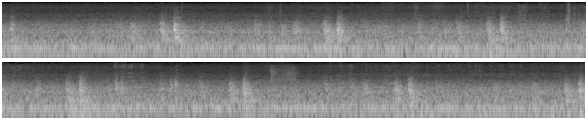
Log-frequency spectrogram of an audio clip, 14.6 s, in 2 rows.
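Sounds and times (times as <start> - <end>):
engine and motor hum inside a green train car: 0.0 - 14.5
rattles and knocks from the train car: 1.4 - 14.5.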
